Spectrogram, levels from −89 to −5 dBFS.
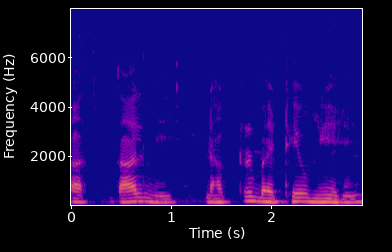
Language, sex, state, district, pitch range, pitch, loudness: Hindi, female, Bihar, Bhagalpur, 140-155 Hz, 145 Hz, -43 LUFS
